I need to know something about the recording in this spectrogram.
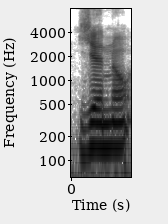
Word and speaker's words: lleno: Lleno and pollo. Notice how in both of those the two L's sound like a Y in English.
